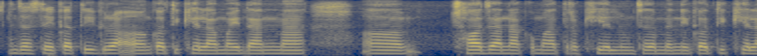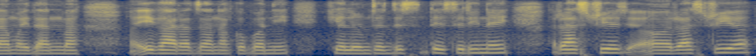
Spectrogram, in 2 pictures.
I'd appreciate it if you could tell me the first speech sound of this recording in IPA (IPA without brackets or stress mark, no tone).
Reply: d͡z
